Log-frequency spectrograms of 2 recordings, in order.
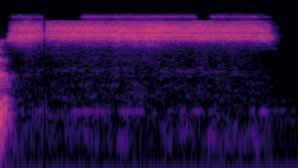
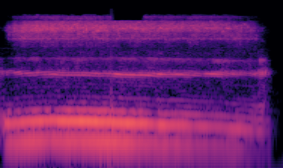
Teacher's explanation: feel anything then i want you to go z and feel as you do z you should feel vibration that is voicing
